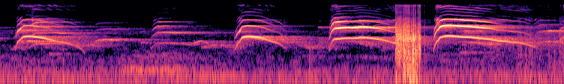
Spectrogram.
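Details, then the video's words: Kitten mews ring out high and arched, starting quietly and growing louder. Two or more voices call in short bursts, broken by a brief rustling thump. "Cats Babies Cute Meowing"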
